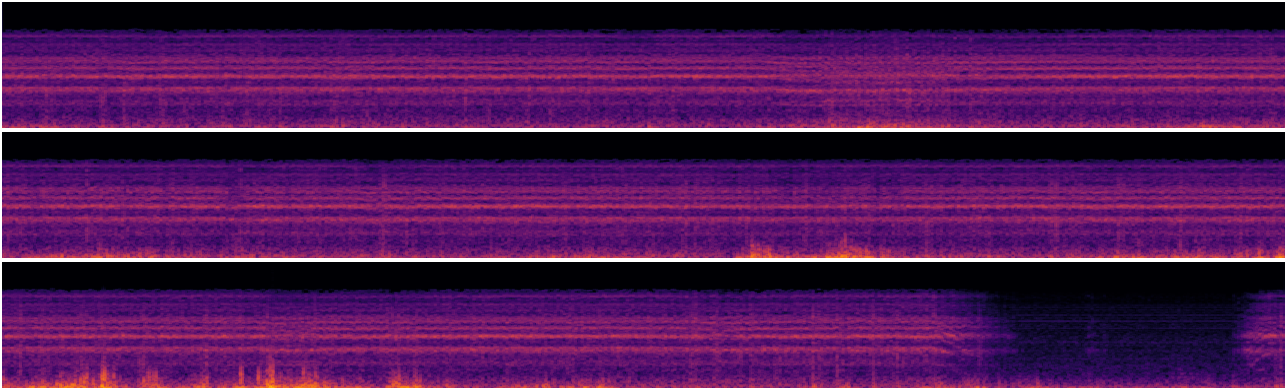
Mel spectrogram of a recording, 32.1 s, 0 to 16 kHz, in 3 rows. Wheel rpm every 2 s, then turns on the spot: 160, 160, 160, 160, 160, 160, 160, 160, 160, 160, 160, 160, 160, 160, 120, 10.
none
